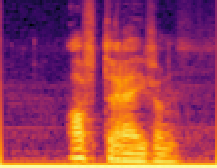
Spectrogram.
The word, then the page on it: dériver: France; /de.ʁi.ve/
